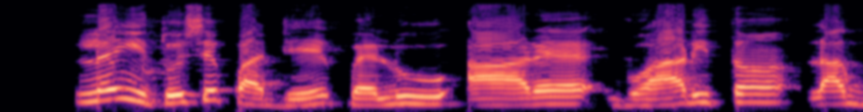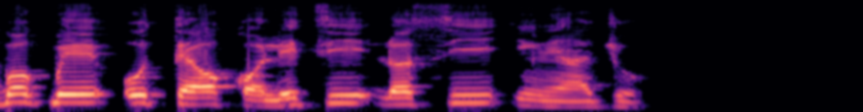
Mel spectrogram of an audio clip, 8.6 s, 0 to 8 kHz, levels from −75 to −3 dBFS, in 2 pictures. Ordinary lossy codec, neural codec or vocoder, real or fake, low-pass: none; none; real; 7.2 kHz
